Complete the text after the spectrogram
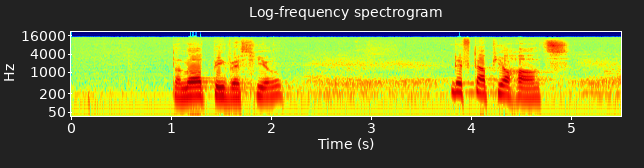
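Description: An elderly man speaks slowly through a microphone in a large echoing hall.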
